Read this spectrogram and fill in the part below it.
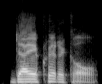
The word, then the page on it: diacritical: American English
